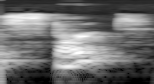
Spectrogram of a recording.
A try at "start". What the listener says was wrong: Good, but you had no T sound, okay?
